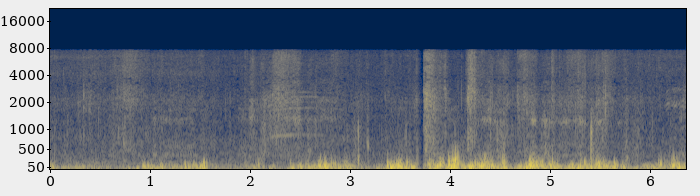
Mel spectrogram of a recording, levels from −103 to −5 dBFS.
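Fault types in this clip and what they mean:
burst of packet loss: at 3.68 to 3.76 s, roughly 60 ms of audio went missing; the receiver stretched the last sound, fading it, then resumed further along.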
